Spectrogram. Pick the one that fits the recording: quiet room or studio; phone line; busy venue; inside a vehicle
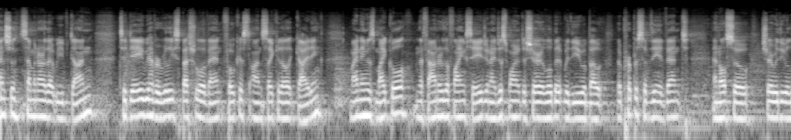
busy venue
